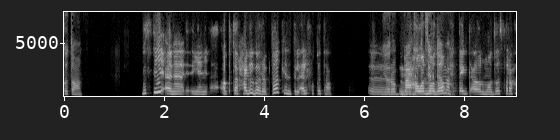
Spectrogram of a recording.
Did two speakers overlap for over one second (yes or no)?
yes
